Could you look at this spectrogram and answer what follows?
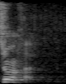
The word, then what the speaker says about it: Norfolk: It's kind of like Norfolk. You only know people are from Norfolk when they say it right. It's Norfolk. It's Norfolk and from Norfolk. Anybody ever listening to this that is from that area, now you know.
